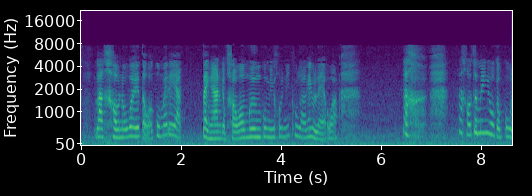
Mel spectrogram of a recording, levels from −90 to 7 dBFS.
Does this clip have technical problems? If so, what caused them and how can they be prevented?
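Yes. AAC compression runs throughout: nothing above 7.6 kHz, with swirly smearing on sibilants that a plain low-pass filter wouldn't add, likely from AAC-LC near 24 kbps. Encode speech at a higher bitrate.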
